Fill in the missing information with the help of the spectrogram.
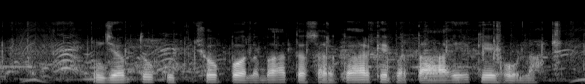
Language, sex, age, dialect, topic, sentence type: Bhojpuri, male, 18-24, Western, agriculture, statement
